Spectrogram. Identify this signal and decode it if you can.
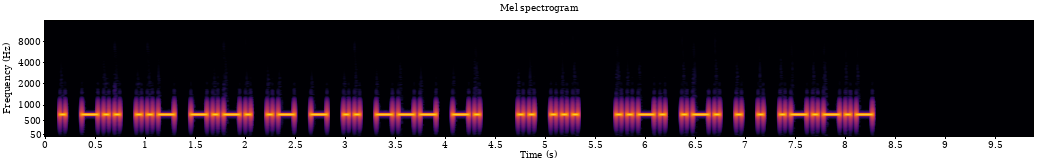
Morse code, heard as a keyed tone, about 22 wpm, 700 Hz. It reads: EDUCATION IS FREE.
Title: Sentences from Top 1000 Words - Review Part 6 - 22wpm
